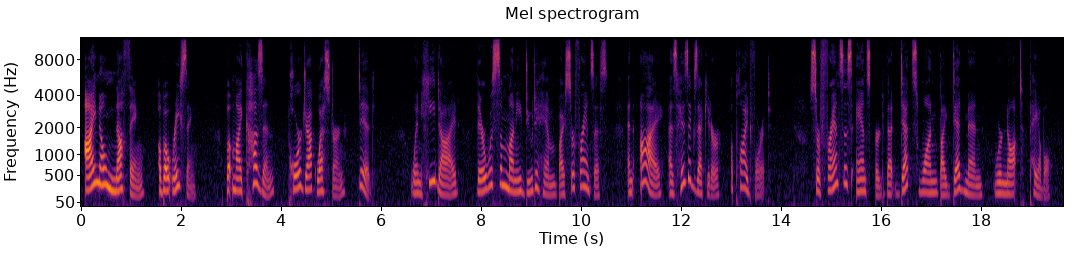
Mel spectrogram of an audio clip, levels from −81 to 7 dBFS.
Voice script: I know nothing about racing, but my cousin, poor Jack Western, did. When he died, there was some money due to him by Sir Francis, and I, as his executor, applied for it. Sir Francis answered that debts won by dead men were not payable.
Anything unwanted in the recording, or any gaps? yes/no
yes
